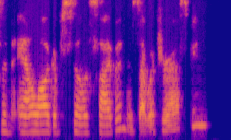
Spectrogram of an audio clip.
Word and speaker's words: psilocybin: will be funded if it's an analog of psilocybin is that what you're asking I think so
